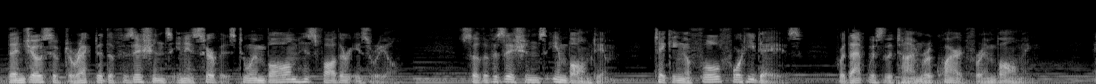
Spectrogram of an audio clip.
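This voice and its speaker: Deep, expressive male scripture narrator. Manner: solemn, storytelling. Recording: slightly dull audio with music behind. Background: music.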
